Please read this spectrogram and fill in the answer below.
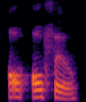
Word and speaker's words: offal: It was a soup, a canned soup that was made from oxen offal. I don't know if I'm pronouncing this Oh, correctly. O awful? F Yeah. F Yeah. A L. OFFAL. Yes, awful.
